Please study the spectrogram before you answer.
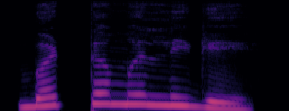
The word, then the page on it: ಬಟ್ಟಮಲ್ಲಿಗೆ: baṭṭa mallige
